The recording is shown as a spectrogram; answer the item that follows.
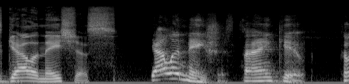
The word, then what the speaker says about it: gallinaceous: Noun, a large North American gallinaceous, can you pronounce that word? Gallinaceous bird. What? That is domesticated in most parts of the world. I think it's gallinaceous.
